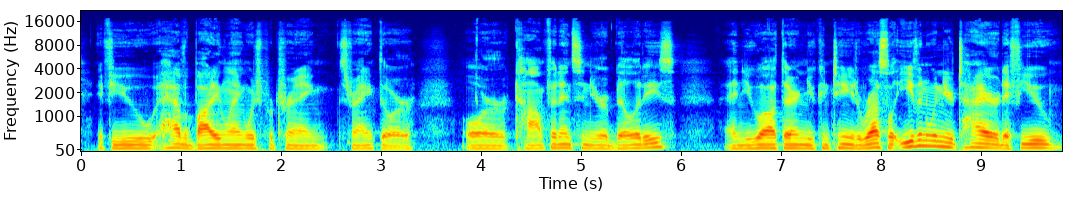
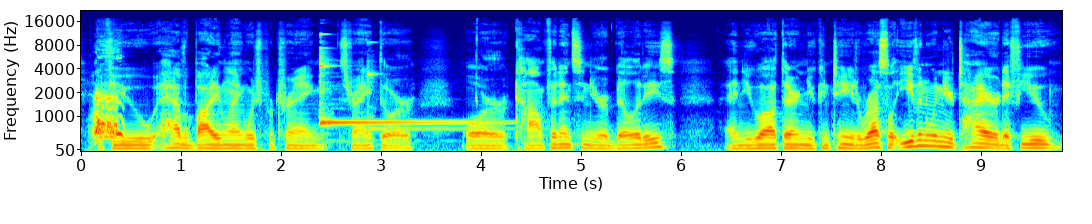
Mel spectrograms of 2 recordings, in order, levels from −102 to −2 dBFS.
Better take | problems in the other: first | dog barking; loud; at the start; peak 4 dB above the speech // doorbell; noticeable; from 2.5 to 4 s; peak level with the speech

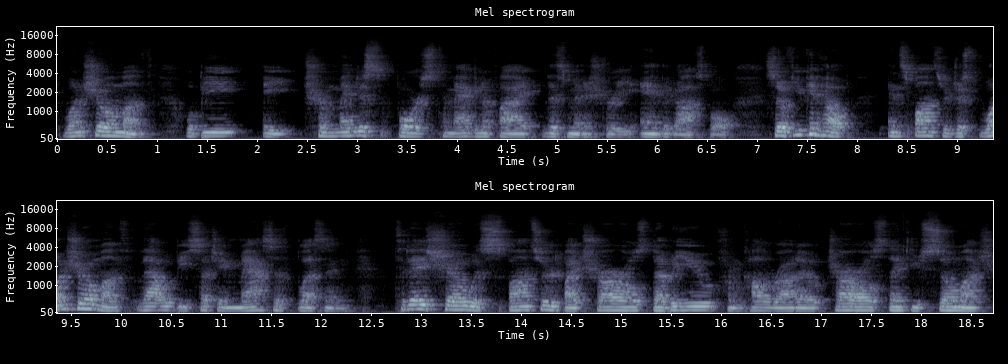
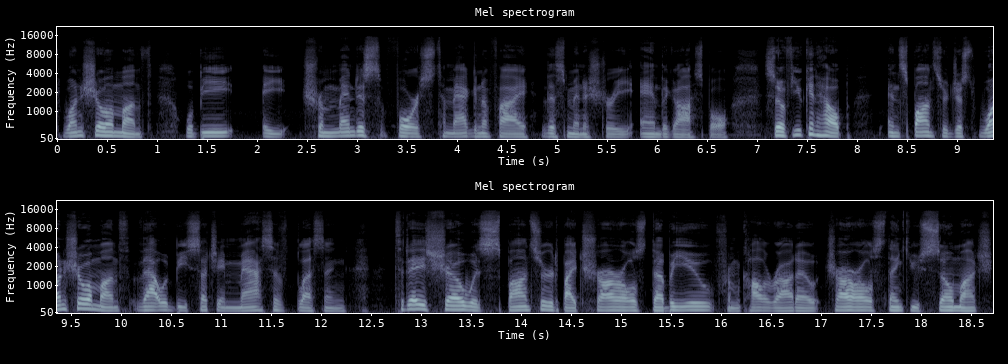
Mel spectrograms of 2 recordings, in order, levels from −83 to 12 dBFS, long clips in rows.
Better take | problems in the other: second | room echo; noticeable; dies away in 0.4 s // off-mic speech; far

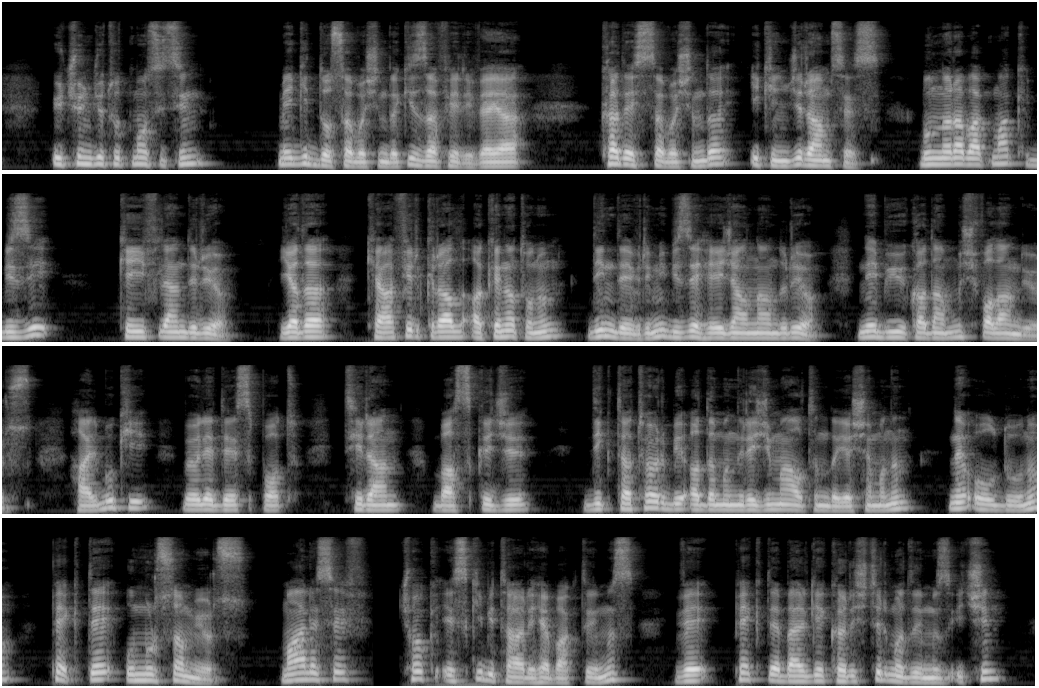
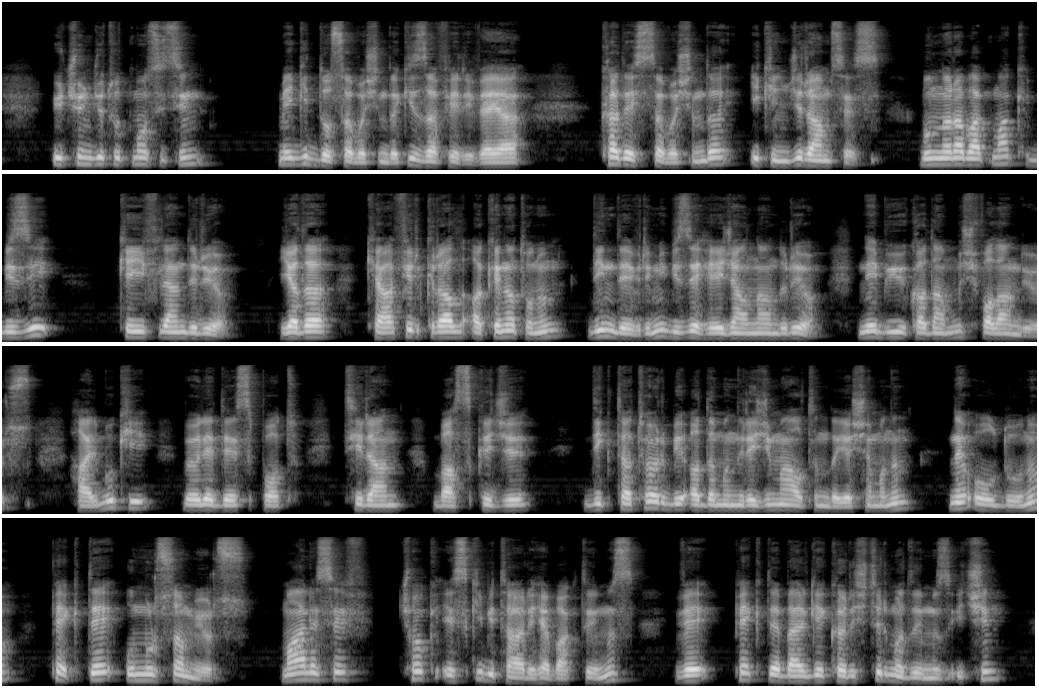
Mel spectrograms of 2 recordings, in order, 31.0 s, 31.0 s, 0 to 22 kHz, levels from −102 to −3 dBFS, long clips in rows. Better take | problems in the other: first | thin; very slightly; fading below 250 Hz

